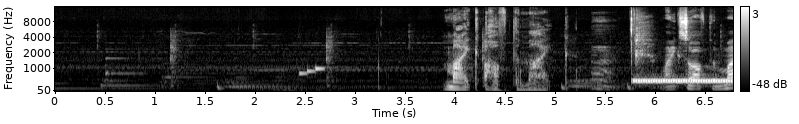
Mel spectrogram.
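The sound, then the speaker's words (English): Phone dialing tones as a phone call is placed: a string of soft keypad beeps and steady tones plays alone for a few seconds, then voices talk over it as a sustained tone hums underneath. “All right, we're going to call ….”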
